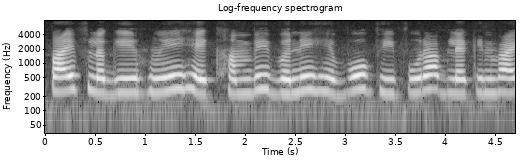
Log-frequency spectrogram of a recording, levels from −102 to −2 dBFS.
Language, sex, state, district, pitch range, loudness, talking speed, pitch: Hindi, female, Punjab, Kapurthala, 235-275 Hz, -17 LUFS, 180 wpm, 245 Hz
